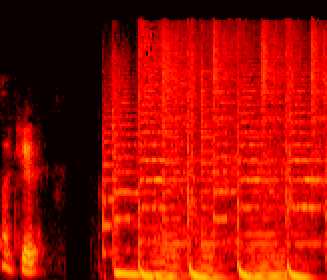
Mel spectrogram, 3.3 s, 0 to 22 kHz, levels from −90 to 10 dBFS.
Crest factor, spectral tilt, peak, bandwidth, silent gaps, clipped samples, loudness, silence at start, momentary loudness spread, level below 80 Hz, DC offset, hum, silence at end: 18 dB; -3.5 dB/octave; -10 dBFS; 17 kHz; 0.67-0.90 s; under 0.1%; -28 LUFS; 0 s; 5 LU; -34 dBFS; under 0.1%; none; 0 s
